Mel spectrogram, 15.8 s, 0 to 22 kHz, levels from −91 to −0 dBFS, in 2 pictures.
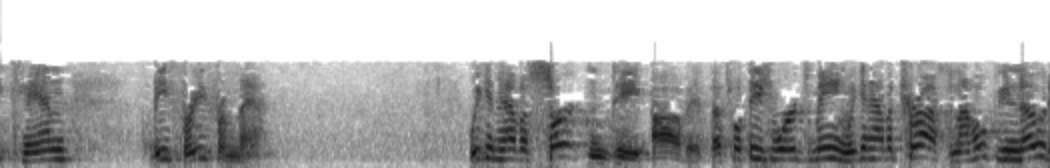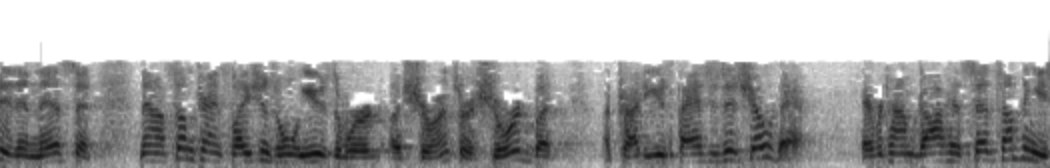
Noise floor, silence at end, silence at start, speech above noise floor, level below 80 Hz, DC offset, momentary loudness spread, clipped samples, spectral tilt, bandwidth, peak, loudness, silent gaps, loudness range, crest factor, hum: -45 dBFS; 0 s; 0 s; 33 dB; -46 dBFS; under 0.1%; 7 LU; under 0.1%; -8 dB/octave; 5 kHz; 0 dBFS; -13 LUFS; none; 4 LU; 14 dB; none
